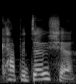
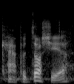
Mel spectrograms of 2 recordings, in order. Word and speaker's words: Cappadocia: of our trip to cappadocia as i now know it's pronounced but if you missed part one when we called it cappadocia wrongly you do make sure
